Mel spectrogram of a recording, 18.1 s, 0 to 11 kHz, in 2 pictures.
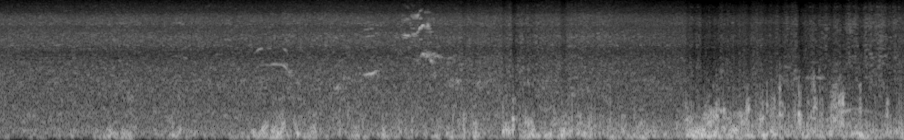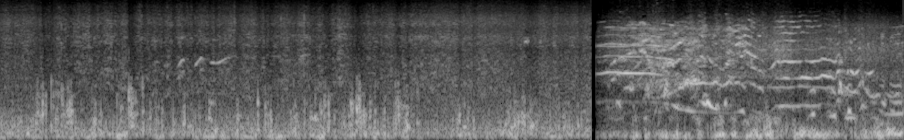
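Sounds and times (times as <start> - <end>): surf breaking on beach: 0.0 - 18.0
wind buffeting microphone: 0.0 - 18.0.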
